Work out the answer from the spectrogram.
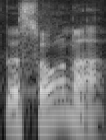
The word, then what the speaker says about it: sauna: Sauna. That's how you say it in Finnish, sauna.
